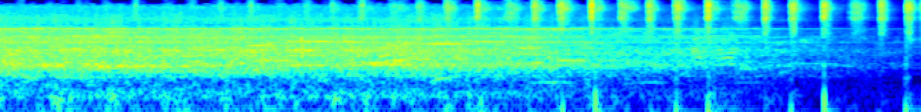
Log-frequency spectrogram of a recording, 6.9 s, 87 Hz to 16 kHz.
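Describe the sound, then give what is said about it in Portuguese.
A huge football stadium crowd of Corinthians fans roars and cheers a goal in stoppage time after Sócrates received from Zenon, making it Corinthians 1-0, a dense, loud wall of noise that slowly subsides, with scattered sharp claps and bangs popping through toward the end. “Já nos descontos da partida, o Dr. Sócrates recebeu Zenon e incendiou a torcida.”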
